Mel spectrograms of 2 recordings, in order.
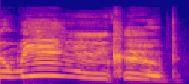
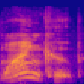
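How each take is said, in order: First: The first syllable sounds like 'win'. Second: The first syllable sounds like 'wine'. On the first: The speaker calls it wrong. "It's like when people go" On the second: The speaker calls it right. "No, it's Winecoop"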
